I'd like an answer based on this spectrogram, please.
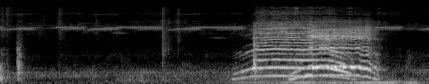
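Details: Young farm goat lets out a single drawn-out, wavering bleat after a few seconds of low background noise and faint clicks.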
